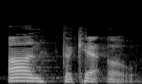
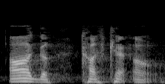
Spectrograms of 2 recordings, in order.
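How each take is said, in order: First: The first consonant is an n sound. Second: The first consonant is a hard g sound. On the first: The speaker calls it right. "That's an-ka-ke-o" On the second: The speaker calls it wrong. "not ag-ka-ke-o. See how hard that is to say?"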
